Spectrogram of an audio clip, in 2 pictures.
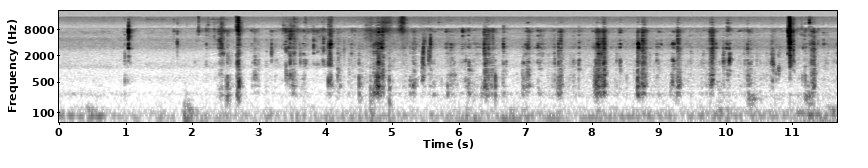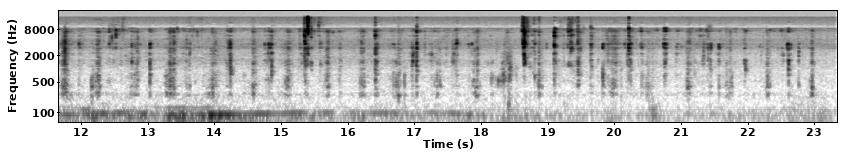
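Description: A person chewing blanched angelica tree shoots (dureup), a steady run of small crunches. A low rumble swells in the middle and fades again.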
